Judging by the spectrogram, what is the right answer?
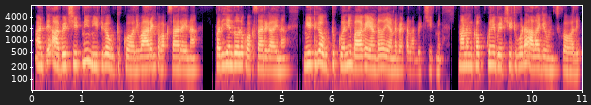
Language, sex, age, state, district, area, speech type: Telugu, female, 30-45, Andhra Pradesh, Kadapa, urban, spontaneous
